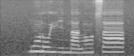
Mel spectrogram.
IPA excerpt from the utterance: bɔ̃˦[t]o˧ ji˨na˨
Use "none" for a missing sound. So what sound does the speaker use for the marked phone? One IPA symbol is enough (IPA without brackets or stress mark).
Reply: ɾ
